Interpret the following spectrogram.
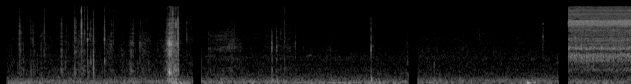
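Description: Hands digging into loose potting mix in a plastic pot: soft crunching and rustling, broken by several sudden cuts. Near the end a spray of water starts hissing steadily into the pot.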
